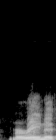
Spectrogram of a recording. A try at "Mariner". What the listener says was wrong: Mariner. Yeah, Mariner. You said Marina, which makes it sound like a submarine.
